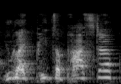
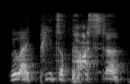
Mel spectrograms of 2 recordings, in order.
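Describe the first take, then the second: First: Fast playful chef asking; quick chef puppet voice. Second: Fast playful chef asking, a little softer; quick chef puppet voice. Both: Acted. Chef puppet asking kids about pizza, lightly voiced. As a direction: rattle it off like a chef.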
